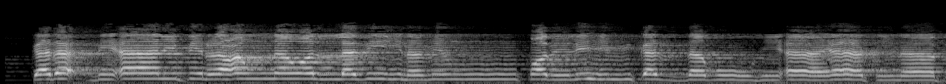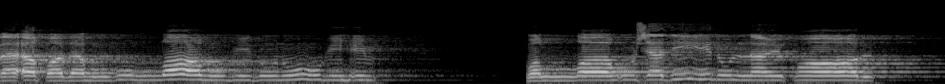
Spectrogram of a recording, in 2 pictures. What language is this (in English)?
Arabic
